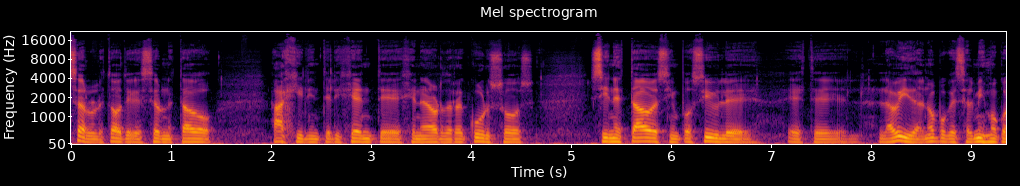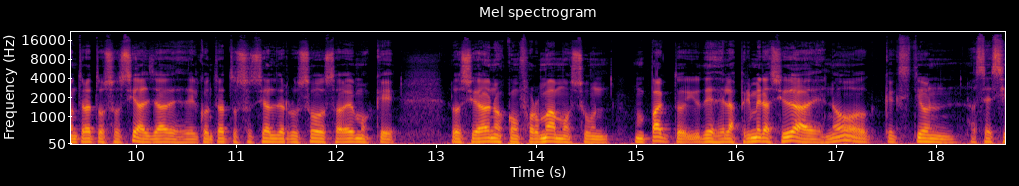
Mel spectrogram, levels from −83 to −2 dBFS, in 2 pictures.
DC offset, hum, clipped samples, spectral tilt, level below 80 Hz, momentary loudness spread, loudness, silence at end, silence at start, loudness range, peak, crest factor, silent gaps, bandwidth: under 0.1%; none; under 0.1%; -5.5 dB/octave; -42 dBFS; 9 LU; -23 LUFS; 0 s; 0 s; 3 LU; -6 dBFS; 16 dB; none; 19 kHz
